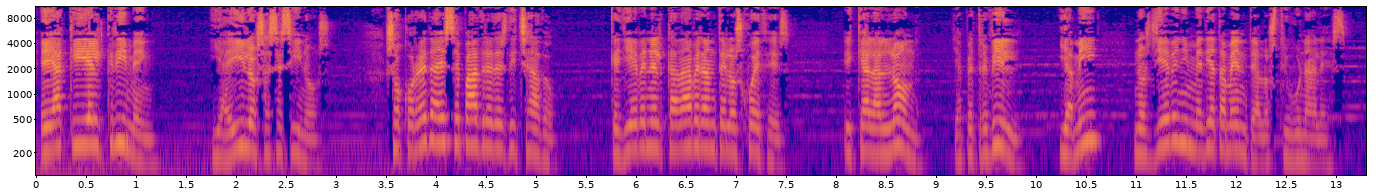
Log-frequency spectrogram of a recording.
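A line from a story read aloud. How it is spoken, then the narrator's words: Powerful exclamation. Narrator (Spanish): Baduin exclamó con voz potente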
